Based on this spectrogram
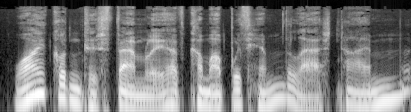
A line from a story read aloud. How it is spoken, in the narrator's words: asked quietly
